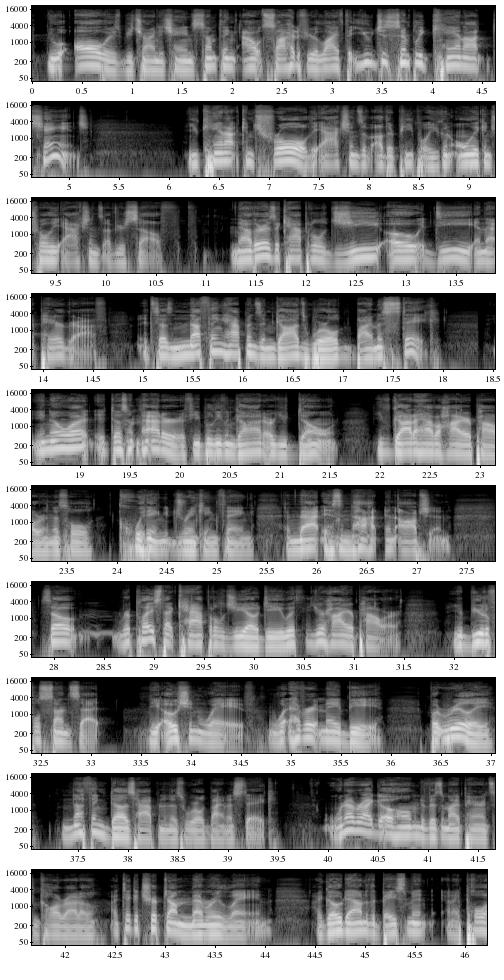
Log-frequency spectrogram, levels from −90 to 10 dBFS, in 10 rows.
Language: English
